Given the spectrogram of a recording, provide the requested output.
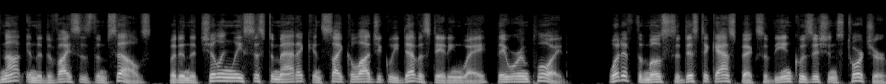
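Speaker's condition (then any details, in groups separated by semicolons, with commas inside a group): No condition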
